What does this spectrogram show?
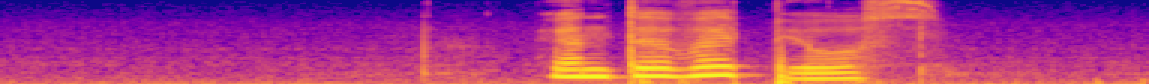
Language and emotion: Russian, sad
